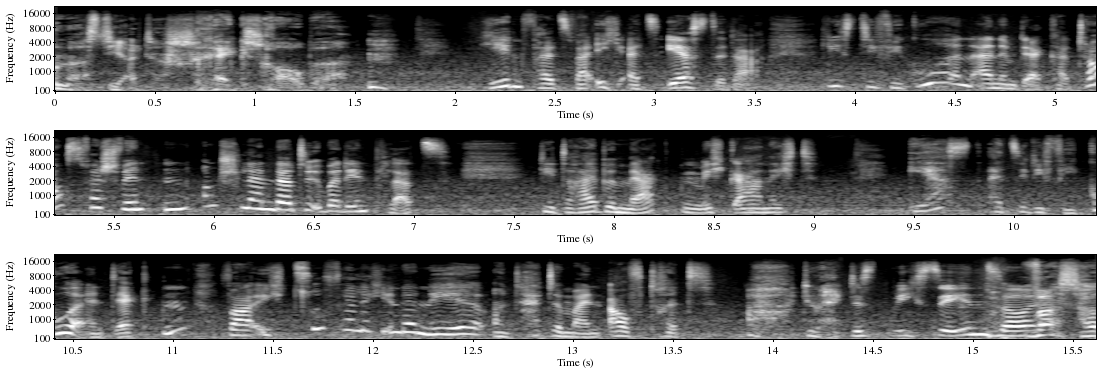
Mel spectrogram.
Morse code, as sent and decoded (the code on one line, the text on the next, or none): none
